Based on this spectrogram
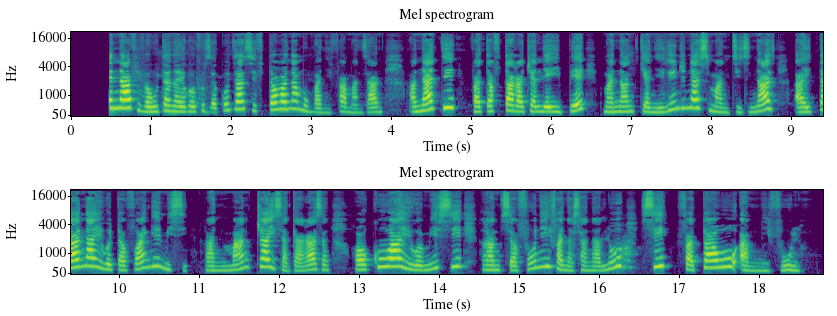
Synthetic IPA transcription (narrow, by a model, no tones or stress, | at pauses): t̪enəfivaɾut̪anaiɾokud͡zakud͡zəsifi̥t̪ovanəmumbanifamand͡zanə | anat̪iv̥at̪afi̥t̪aɾaʈ͡ʂəleib̥e | mananikʲaniɾiɳɖ͡ʐinəsimanid͡zid͡zinazi | aɦit̪anəiɾet̪avuaŋimisi | ranumaniʈ͡ʂəizaŋkaɾazanə | awkuəiɾomisi | raniz̥av̥unifanasanalusi | fat̪auaminiv̥ulu̥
